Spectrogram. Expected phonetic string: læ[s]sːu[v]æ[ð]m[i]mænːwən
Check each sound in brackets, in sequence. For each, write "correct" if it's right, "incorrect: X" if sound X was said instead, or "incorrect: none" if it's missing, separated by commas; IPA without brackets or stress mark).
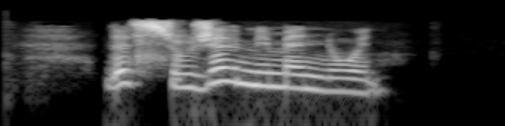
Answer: incorrect: θ, incorrect: ʒ, correct, correct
